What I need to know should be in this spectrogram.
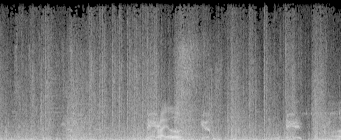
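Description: Explosions boom in a busy battle.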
